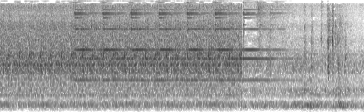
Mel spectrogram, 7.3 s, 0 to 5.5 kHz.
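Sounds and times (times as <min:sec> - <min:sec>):
passenger train rumbling into station: 0:00.0 - 0:07.2
sharp clanks of passenger train: 0:01.5 - 0:07.1.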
